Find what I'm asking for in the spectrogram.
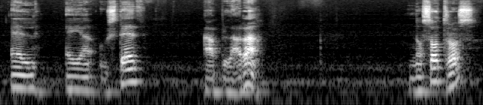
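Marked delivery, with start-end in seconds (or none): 2.7-3.5 hablará with emphasis on the final rá; hablará, landing firmly on rá; final-syllable stress. Shown as a demonstration. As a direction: punch the last syllable of hablará. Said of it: "particular emphasis on the last syllable".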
